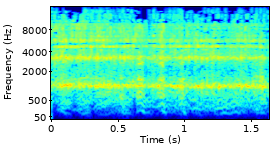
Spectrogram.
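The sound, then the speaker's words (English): A voice imitates loud snoring: one sustained, raspy, rattling snore lasting over a second, loud, with no talking around it. “because the guy at top with me snored like a train.”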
